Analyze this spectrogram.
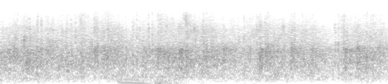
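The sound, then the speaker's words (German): Audience applause breaks out to welcome a newly hired children's leader at a community gathering. It is a dense, steady wash of many hands clapping at an even loudness for the whole two seconds, with no voices standing out. “Ja, wir können gerne einen Applaus geben.”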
